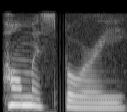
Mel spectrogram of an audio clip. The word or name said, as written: homospory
